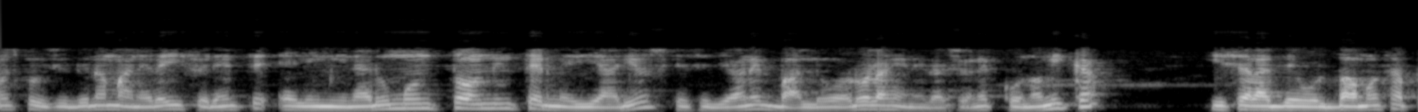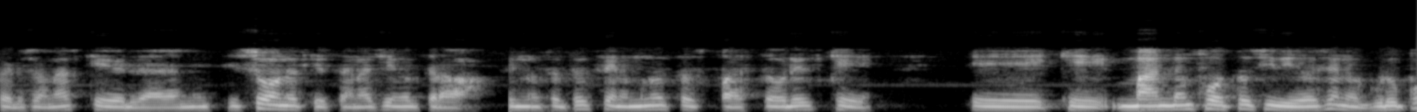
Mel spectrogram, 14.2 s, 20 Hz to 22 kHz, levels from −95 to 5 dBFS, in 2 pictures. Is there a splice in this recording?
yes; 1 cut; at 9.6 s

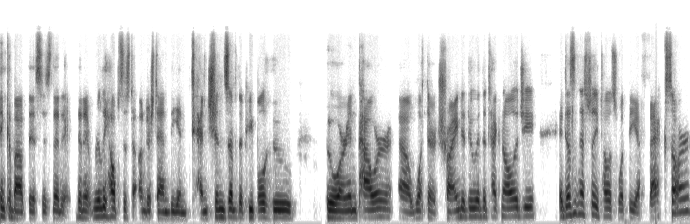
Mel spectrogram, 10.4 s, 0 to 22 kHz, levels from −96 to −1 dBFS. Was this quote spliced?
no; 0 cuts

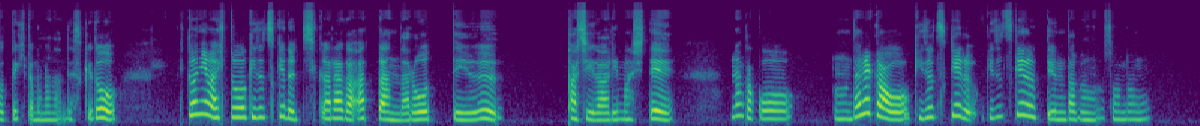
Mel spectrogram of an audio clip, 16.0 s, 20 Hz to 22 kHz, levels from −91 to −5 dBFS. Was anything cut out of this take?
no; 0 cuts

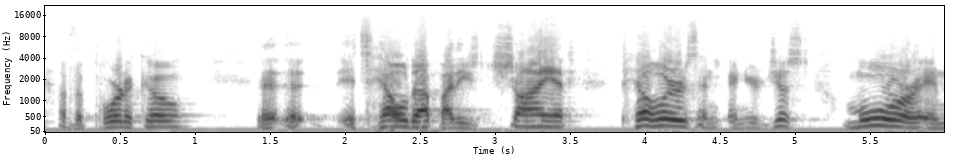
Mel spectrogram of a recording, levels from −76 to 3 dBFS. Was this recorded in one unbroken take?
yes; 0 cuts

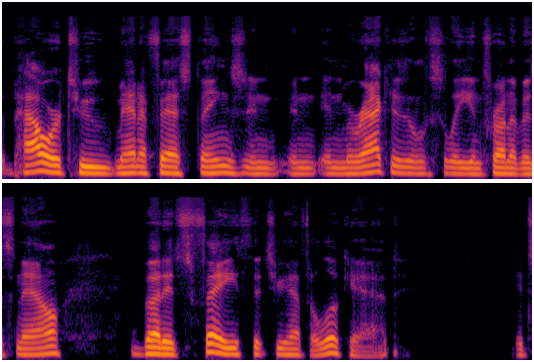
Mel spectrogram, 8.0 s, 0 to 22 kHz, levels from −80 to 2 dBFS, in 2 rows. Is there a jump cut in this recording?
no; 0 cuts

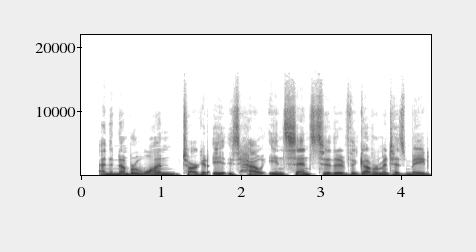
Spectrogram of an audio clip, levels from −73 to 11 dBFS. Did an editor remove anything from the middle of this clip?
yes; 1 cut; at 1.6 s

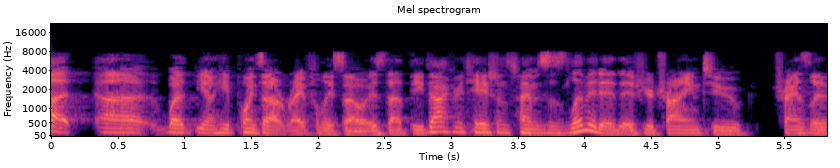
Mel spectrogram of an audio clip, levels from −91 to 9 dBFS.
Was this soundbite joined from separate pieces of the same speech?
no; 0 cuts

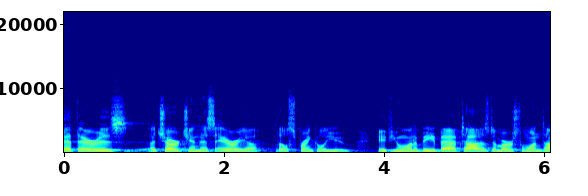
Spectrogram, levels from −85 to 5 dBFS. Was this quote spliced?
yes; 1 cut; at 2.7 s

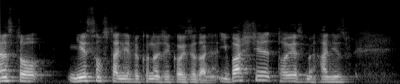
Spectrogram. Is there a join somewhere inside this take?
no; 0 cuts

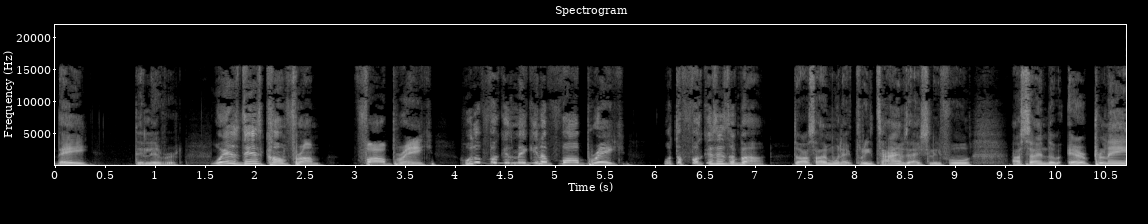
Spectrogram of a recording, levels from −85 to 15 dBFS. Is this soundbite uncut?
no; 3 cuts; at 1.6 s, 6.0 s, 7.4 s

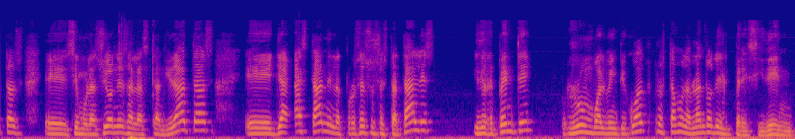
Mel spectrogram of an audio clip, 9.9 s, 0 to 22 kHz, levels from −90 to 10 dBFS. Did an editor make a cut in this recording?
no; 0 cuts

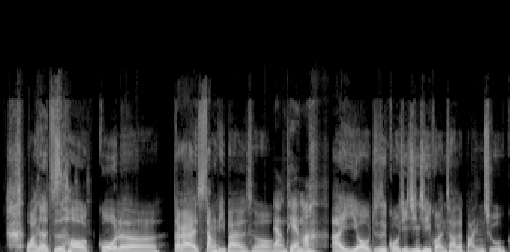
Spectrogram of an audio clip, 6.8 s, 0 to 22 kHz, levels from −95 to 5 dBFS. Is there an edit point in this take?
yes; 1 cut; at 4.4 s

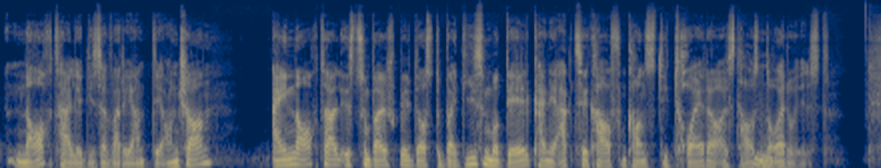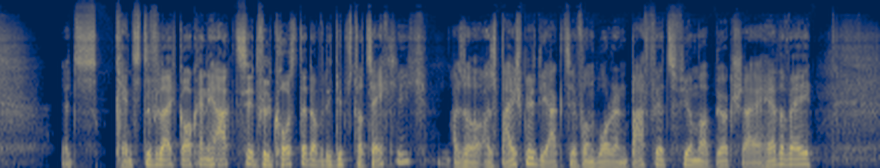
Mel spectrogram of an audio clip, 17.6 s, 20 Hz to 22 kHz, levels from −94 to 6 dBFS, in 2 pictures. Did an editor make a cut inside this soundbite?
yes; 1 cut; at 11.4 s

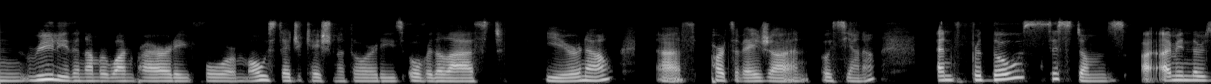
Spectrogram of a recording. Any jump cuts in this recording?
yes; 1 cut; at 6.4 s

